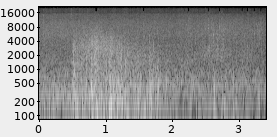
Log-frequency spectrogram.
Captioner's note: thunder crashes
